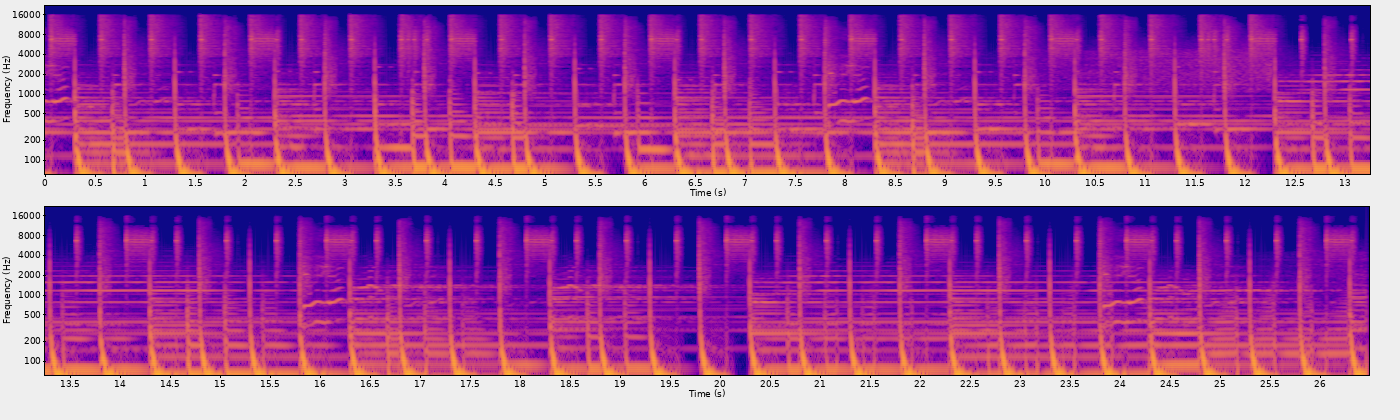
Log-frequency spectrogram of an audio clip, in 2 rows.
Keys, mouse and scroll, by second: 0.0 click, 0.3 click, 0.6 KP_1, 1.3 shift+d, 2.6 Tab, 2.7 s, 5.2 Tab, 5.3 g, 6.6 Tab, 6.8 1, 7.0 click, 7.2 z, 7.5 click, 8.5 g, 11.8 middle click, 12.3 Tab, 12.4 z, 12.6 shift+click, 12.9 ctrl+KP_Subtract, 13.3 ctrl+z, 15.2-17.0 middle drag, 17.3 ctrl+KP_Subtract, 18.0 click, 18.4 shift+s, 18.7 shift+a, 19.3 Tab, 19.4 r, 20.1 Tab, 20.3 KP_1, 21.3-21.6 scroll up 1, 21.6 click, 22.1 Tab, 22.2 1, 22.4 click, 22.9 g, 23.8 click, 24.2 g, 24.8 g, 25.4 click, 25.6 g, 26.4 click.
